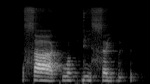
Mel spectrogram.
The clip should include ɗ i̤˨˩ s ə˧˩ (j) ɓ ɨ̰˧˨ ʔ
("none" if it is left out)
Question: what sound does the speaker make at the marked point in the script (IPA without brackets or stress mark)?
j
